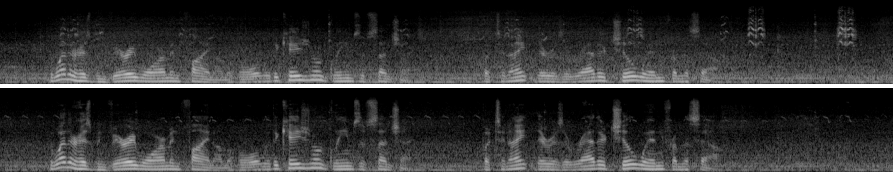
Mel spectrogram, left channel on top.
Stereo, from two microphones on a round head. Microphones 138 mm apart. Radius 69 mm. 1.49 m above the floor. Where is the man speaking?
45° right (ahead or behind).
